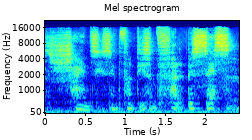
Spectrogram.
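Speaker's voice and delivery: soft unvoiced whisper, a little teasing. Woman whispering a teasing remark to her companion. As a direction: whisper a tease close to his ear. Hushed teasing between guests.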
